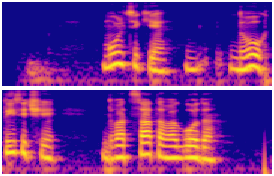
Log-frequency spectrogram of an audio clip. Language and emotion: Russian, neutral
